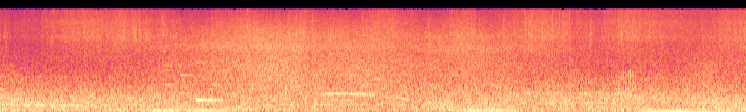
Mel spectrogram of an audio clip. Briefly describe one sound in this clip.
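Wind blows steadily through trees outdoors.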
